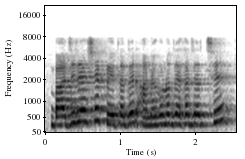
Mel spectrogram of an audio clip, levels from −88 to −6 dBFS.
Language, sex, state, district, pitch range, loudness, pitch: Bengali, female, West Bengal, Alipurduar, 285-365 Hz, -13 LUFS, 295 Hz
